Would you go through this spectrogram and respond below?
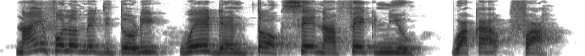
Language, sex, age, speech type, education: Nigerian Pidgin, female, 30-45, spontaneous, tertiary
